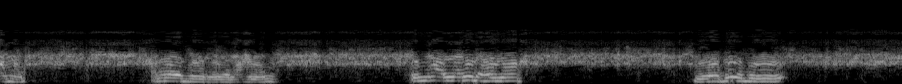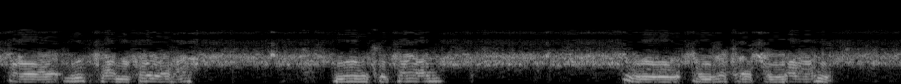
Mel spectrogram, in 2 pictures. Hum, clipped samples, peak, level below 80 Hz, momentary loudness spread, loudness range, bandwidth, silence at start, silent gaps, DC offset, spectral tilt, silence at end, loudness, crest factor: none; under 0.1%; -14 dBFS; -66 dBFS; 9 LU; 2 LU; 5.4 kHz; 0 s; none; under 0.1%; -9.5 dB/octave; 0 s; -30 LUFS; 16 dB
